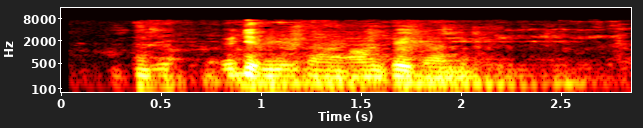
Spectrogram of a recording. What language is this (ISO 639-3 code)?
swa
